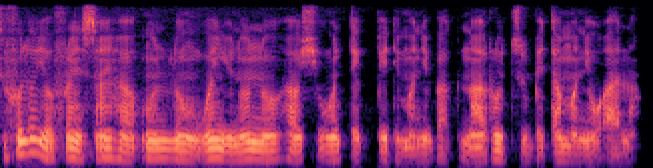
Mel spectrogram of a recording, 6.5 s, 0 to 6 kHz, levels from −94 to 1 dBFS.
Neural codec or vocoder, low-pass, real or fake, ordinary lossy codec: none; 5.4 kHz; real; none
